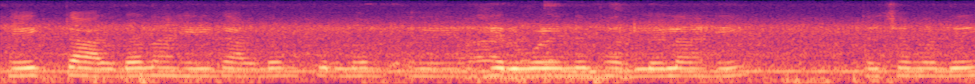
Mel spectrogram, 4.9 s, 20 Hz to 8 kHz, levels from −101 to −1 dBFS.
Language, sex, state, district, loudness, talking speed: Marathi, female, Maharashtra, Mumbai Suburban, -15 LUFS, 135 wpm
